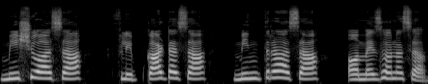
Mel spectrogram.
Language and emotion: Goan Konkani, neutral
